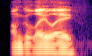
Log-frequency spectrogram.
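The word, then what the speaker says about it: Uiagalelei: I think the big story there is Ungalele. I think that's how you pronounce it. There's no N in that name, but I always hear an N every time somebody pronounces it.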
